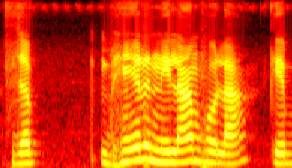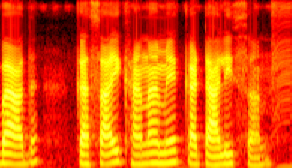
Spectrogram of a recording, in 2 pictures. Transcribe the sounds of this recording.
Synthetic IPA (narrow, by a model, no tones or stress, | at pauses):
d͡ʒəb | bʱẽɾnilamɦola | kebad̪ | kəsaikʰanamekəʈalisən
